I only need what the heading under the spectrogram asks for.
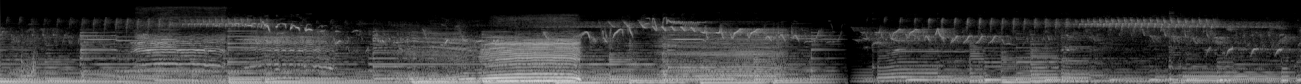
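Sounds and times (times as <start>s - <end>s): background music: 0.0s - 13.0s
bird chirps: 1.1s - 3.7s
sheep bleating: 1.2s - 5.8s, 6.6s - 8.0s.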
